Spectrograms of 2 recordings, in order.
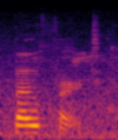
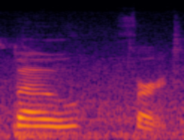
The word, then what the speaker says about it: Beaufort: to pronounce the name not to be confused with both a town and county in south carolina spelled exactly the same but pronounced buford north carolina's version of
